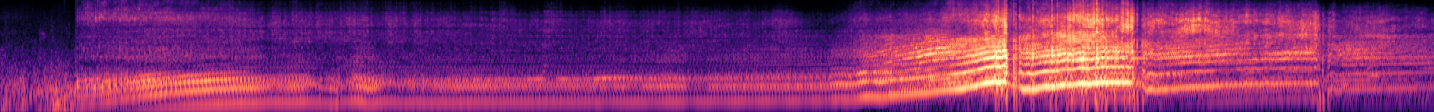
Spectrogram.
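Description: A shop-built Honda car engine warms up: it starts, settles into a steady, droning idle close by, then revs up loudly around the middle before easing back, with no voices.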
